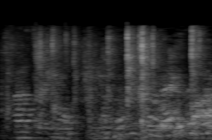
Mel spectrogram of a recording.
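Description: Indistinct voices of several people talking, with a few short sharp clicks about halfway through.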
